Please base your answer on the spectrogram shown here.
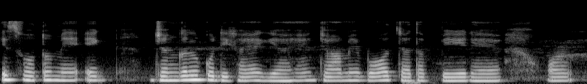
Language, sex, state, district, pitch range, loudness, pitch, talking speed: Hindi, female, Arunachal Pradesh, Lower Dibang Valley, 175-195 Hz, -16 LUFS, 185 Hz, 165 wpm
